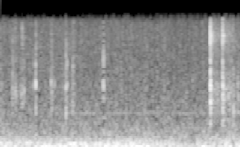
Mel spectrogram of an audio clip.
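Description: Quiet, rapid keystrokes on a computer keyboard tap out a short phrase while entering text into a spreadsheet, scattered light clicks over a faint background hiss, with a small cluster of sharper presses near the end.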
